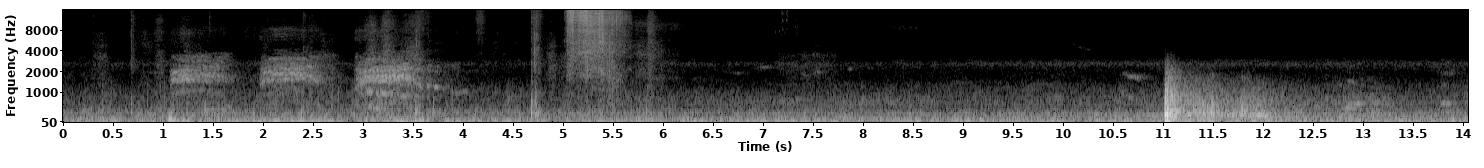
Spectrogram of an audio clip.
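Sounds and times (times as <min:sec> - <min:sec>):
bird harsh calls: 0:00.9 - 0:04.2
short hiss: 0:05.0 - 0:06.0.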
